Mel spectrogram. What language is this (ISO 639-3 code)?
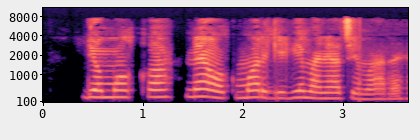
luo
